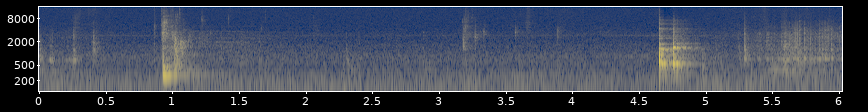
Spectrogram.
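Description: Milk being poured into a stainless-steel pot of hot champurrado base, a soft, quiet liquid sound, with a sharp knock about a second in and two sharp knocks close together near the end.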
